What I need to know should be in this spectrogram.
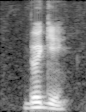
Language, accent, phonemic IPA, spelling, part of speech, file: French, France, /bœ.ɡe/, buguer, verb, LL-Q150 (fra)-buguer.wav
- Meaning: alternative spelling of bugger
